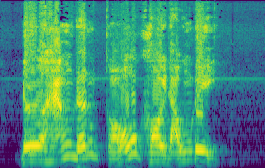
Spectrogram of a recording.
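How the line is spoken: Sharp shout. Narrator (Vietnamese): Ô Hữu Đạo dùng tay áo quát

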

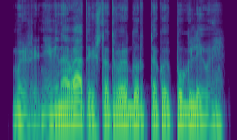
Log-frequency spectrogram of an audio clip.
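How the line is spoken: Scoffing snort. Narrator (Russian): хмыкнул я

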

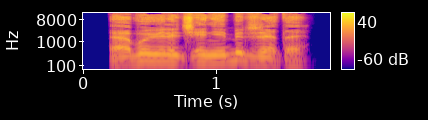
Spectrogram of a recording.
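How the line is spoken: Snorted. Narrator (Russian): хмыкнул Потапов

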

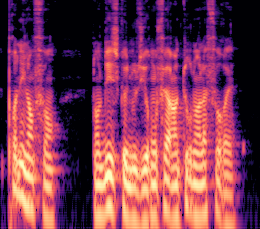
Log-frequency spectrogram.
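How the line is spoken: Imperious commanding tone. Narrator (French): dit-il d'un ton impérieux

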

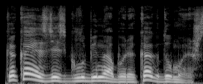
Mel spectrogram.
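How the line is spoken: Plain. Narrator (Russian): спросил Назар

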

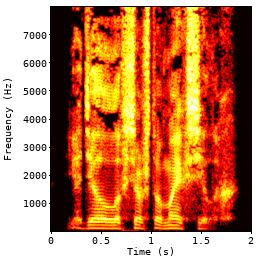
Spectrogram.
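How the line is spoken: Calm reply. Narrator (Russian): Ответила также спокойно

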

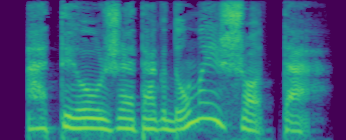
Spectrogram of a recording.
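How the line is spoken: Old woman's insinuating whisper. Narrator (Russian): Голос старухи упал до вкрадчивого шепота

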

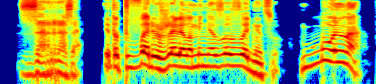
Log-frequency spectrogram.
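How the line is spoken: Hissed. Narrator (Russian): прошипел Ярослав

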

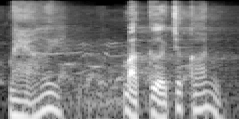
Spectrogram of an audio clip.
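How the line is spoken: Soft call from outside. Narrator (Vietnamese): tiếng gọi khẽ bên ngoài

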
